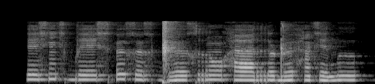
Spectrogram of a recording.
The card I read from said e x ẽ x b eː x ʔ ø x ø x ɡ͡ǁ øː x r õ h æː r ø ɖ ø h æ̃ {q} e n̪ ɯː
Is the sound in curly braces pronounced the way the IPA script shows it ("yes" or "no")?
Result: no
